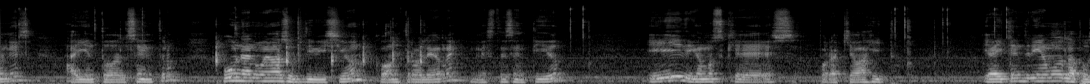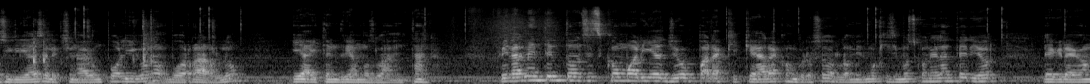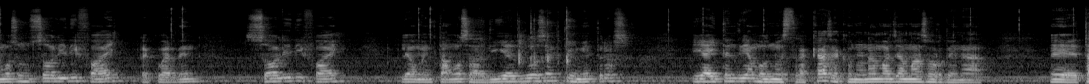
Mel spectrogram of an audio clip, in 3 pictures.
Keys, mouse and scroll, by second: 1.0 middle click, 3.9 ctrl+r, 9.4 right click, 10.0 click, 11.3 3, 11.6 click, 12.3 Delete, 13.3-15.2 middle drag, 15.6-18.2 middle drag, 18.3 scroll up 1, 18.6 middle click, 18.9 scroll down 1, 19.5-21.0 drag, 21.6 middle click, 23.5-25.1 drag, 26.0-28.0 drag, 28.5 middle click, 29.2 scroll up 1, 29.4-31.6 middle drag, 31.7 scroll down 2, 32.0 middle click.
